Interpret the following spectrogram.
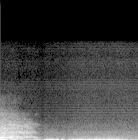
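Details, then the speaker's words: Engine rising from a smooth idle to a steady rev during a used-car inspection: deep, even rumble with no knocking, rattle or excess ticking, so the engine sounds healthy. "nah saat digas itu Hai dicek Apakah mobil retak atau enggak suara mesinnya"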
